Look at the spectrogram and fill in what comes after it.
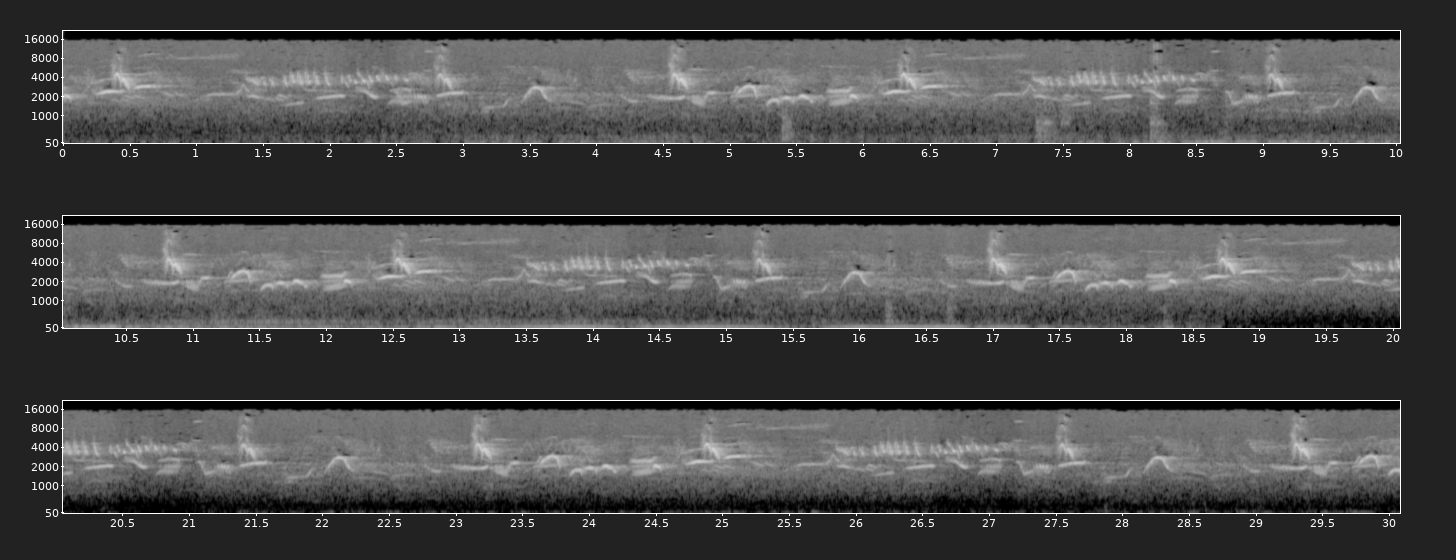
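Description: Garden songbird singing, repeating a short chirping phrase every few seconds, over a low rumble that stops about two-thirds of the way through.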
